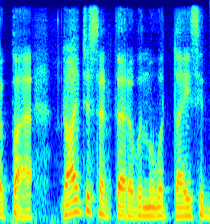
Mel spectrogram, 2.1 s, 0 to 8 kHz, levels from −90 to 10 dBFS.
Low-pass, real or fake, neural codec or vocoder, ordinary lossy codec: 7.2 kHz; fake; codec, 16 kHz, 0.8 kbps, ZipCodec; none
